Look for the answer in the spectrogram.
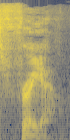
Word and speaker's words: Freya: Yes, Freya. – Yes. – If I pronounce that correctly. – Yes, you did.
